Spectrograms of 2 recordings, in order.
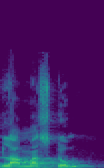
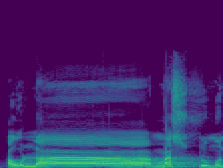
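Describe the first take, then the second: First: The first vowel is said short. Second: The first vowel is said long. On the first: Any skin contact between man and woman breaks ablution. "Sebagian membaca pendek" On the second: Only touch involving desire breaks ablution. "maka dibaca panjang"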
